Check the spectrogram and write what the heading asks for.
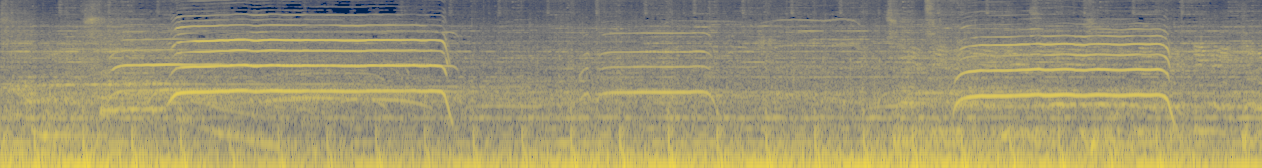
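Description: Loud arena music over the PA with a heavy bass and long, held high notes, three times: one of about three seconds from two seconds in, a short one about six seconds in, and another from about ten seconds in. A crowd cheers underneath.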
